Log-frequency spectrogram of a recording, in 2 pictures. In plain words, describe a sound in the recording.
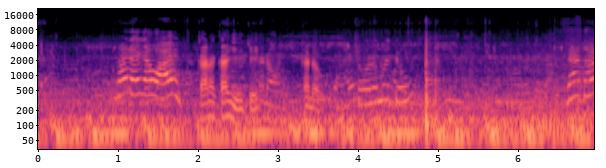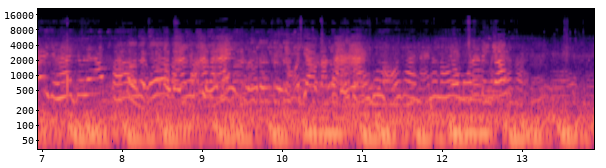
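Women talk with animation close by, outdoors.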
